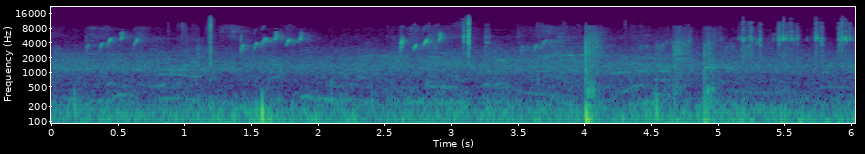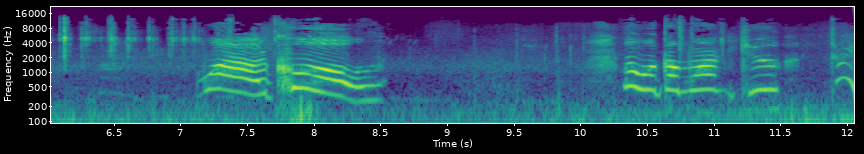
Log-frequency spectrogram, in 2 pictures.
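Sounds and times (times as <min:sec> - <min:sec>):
steady low rumble: 0:00.0 - 0:12.0
small birds chirping: 0:00.1 - 0:05.6, 0:09.4 - 0:10.3.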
